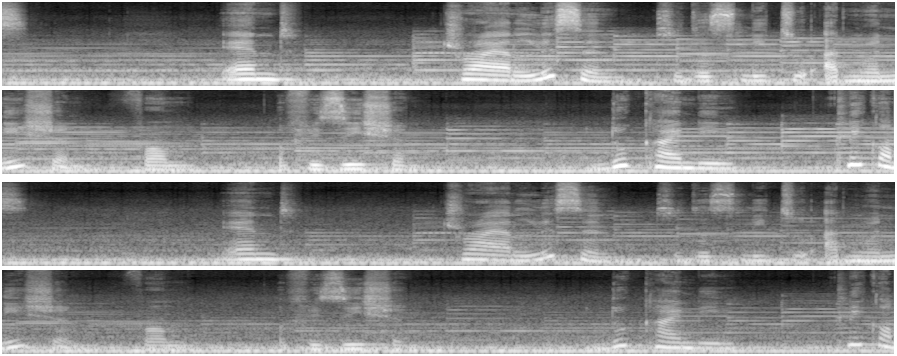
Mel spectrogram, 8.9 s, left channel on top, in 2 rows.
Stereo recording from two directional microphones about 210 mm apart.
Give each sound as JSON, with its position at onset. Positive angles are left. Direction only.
{"t": 1.1, "sound": "speech", "side_deg": 25}
{"t": 7.5, "sound": "speech", "side_deg": 25}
